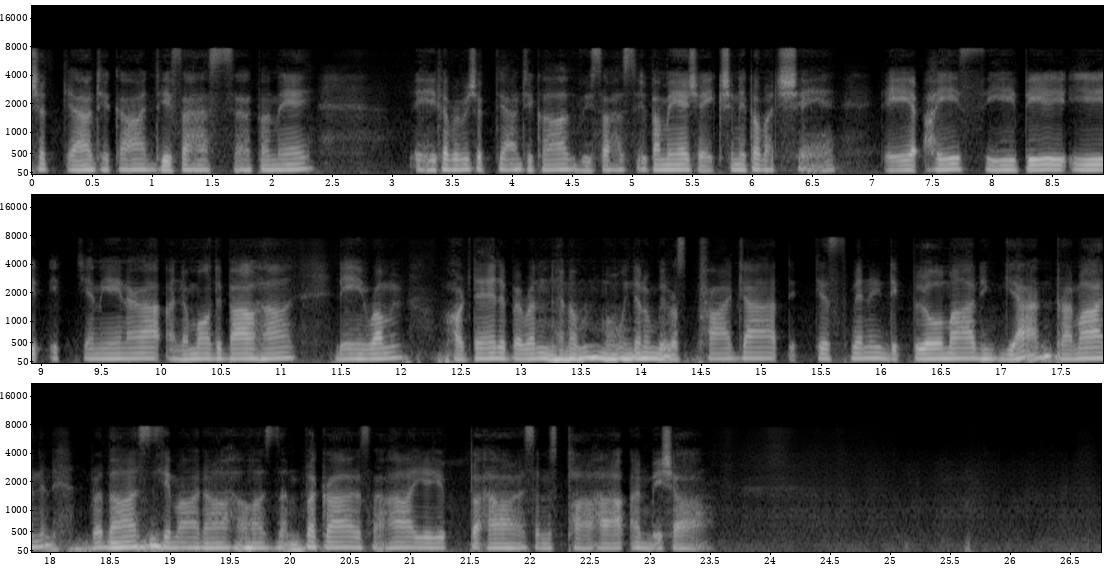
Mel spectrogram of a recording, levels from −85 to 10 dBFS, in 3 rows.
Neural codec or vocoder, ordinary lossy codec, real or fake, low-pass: codec, 16 kHz, 0.5 kbps, FunCodec, trained on LibriTTS, 25 frames a second; none; fake; none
